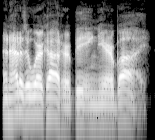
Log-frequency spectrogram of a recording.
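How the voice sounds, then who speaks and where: A man's voice: fairly low pitch, fairly even intonation, quick pace, no echo, phone-quality sound, lightly acted. A man reading an audiobook, voicing a skeptical male detective who asks clipped, blunt questions. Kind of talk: audiobook character voice.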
